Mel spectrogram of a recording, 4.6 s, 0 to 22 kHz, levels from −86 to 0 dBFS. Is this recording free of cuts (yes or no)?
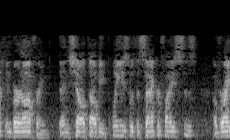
no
